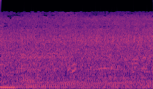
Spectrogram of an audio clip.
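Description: Steady road noise of a moving vehicle: engine and tyres under a broad rushing hiss, with a low engine hum fading out just at the start and faint voices in the background.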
